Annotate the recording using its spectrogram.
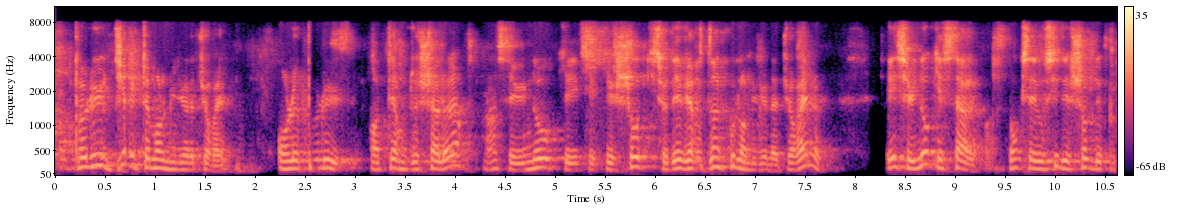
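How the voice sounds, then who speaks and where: At a fairly high pitch, a man speaks with lively intonation and long, frequent pauses. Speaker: urban planner and hydrologist giving a talk. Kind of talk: lecture. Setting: conference hall with audience. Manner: fast; halting, many repetitions and fillers.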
